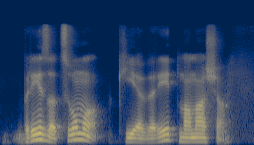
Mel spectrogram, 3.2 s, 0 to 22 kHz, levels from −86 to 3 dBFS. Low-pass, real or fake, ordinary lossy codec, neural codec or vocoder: 10.8 kHz; fake; none; codec, 24 kHz, 0.9 kbps, WavTokenizer, large speech release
